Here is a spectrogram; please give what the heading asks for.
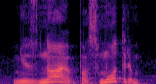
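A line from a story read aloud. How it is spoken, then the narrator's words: Grumbling. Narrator (Russian): проворчал Степаныч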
